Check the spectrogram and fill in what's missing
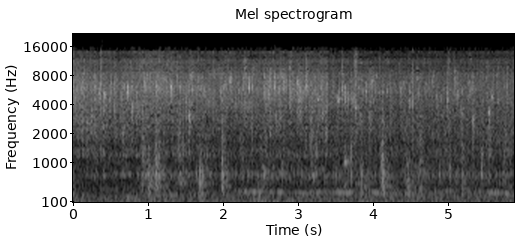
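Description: Onions dropped into hot oil with mustard seeds and cumin for a ridge gourd curry, giving a steady, loud, close sizzle and crackle with scattered pops throughout, and no talking.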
